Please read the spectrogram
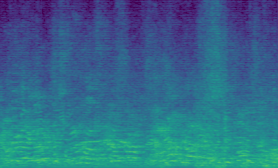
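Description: Many overlapping voices of a small indoor crowd talking and calling out, with no single clear speaker, over a steady low electrical hum.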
